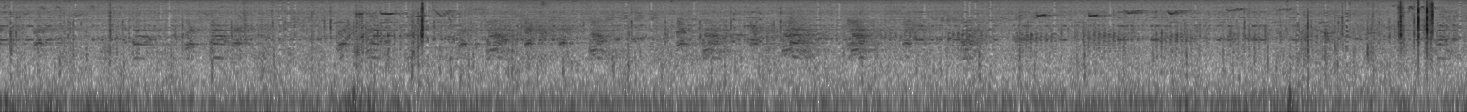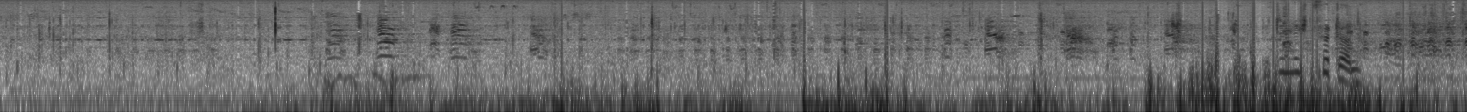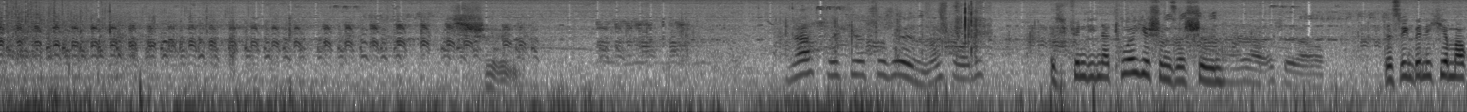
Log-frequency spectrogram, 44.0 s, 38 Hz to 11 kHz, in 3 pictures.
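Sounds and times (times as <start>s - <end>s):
geese honking: 0.0s - 44.0s.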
